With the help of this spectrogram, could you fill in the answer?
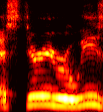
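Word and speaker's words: Esteury Ruiz: you go you just said it right there esteria Ruiz would be the guy who's probably faster than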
